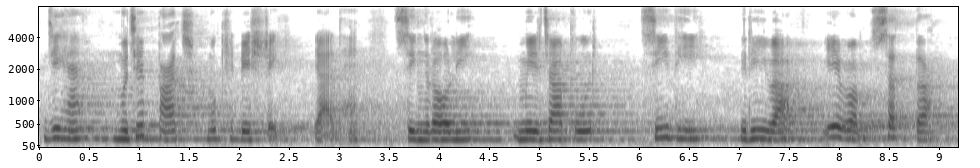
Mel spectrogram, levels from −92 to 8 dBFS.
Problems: constant background noise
